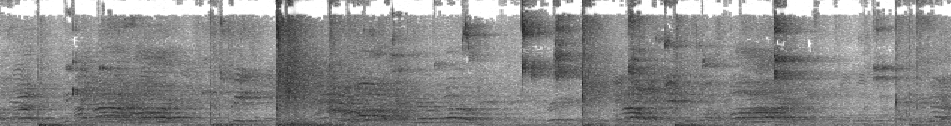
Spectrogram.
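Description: Players and spectators shout and call out with animation throughout the gym.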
